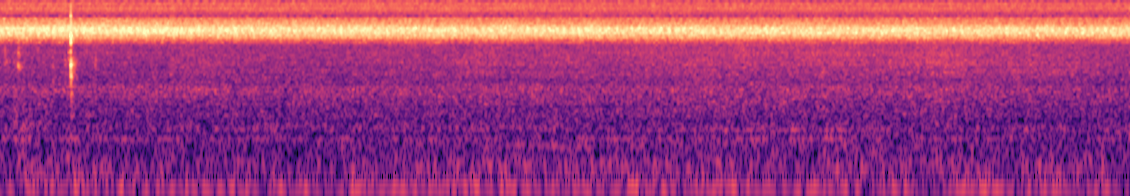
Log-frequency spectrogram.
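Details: Summer cicadas fill the air with a steady, unbroken hiss concentrated in a high band, with no pauses throughout; a single sharp click sounds near the start, over faint low background rumble.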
